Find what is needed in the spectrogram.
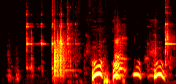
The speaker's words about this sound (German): Oh, das sind die Eiswürfel. Das Eis, das Eis klimpert, Achtung.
